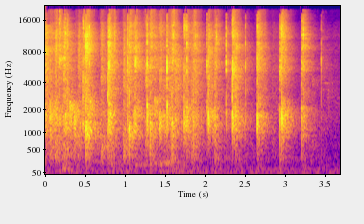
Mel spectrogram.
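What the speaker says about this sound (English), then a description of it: "Can we have a round of applause for both the speaker and the evaluator?" At a Toastmasters meeting, a small audience claps in a steady patter of hand claps that thins out toward the end, close and moderately loud.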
